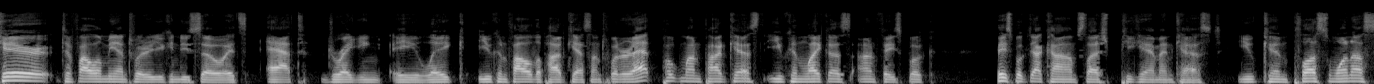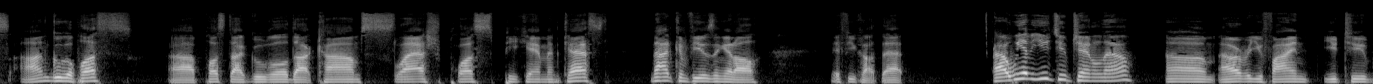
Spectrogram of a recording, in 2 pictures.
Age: 20-39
